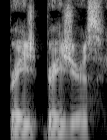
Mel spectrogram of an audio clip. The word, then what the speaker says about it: brazier: How do you say, is it brazier? – Braziers, yep.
